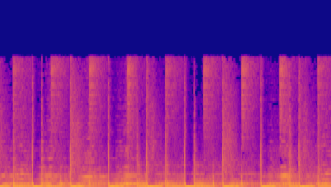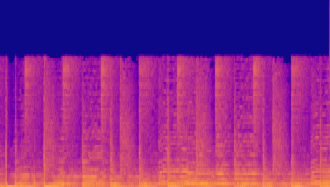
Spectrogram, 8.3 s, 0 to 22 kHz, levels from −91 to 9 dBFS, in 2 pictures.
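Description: No technical faults are audible.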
